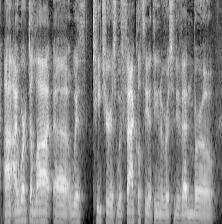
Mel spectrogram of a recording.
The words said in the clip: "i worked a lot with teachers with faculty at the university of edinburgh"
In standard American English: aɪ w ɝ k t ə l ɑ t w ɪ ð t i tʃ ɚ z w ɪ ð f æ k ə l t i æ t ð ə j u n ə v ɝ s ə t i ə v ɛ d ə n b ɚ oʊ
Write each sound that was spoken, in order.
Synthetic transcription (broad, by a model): aɪ w ɝ k t ə l ɑ t w ɪ ð t i tʃ ɚ z w ɪ ð f æ k l t i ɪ t ð ə j u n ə v ɝ s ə t i ə v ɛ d n b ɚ oʊ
